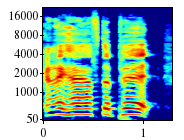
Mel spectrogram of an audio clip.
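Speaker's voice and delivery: very slow, loud, high shout, word by word. Recounting when someone didn't hear the request: retelling a yell at him. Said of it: "like yelling at him".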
